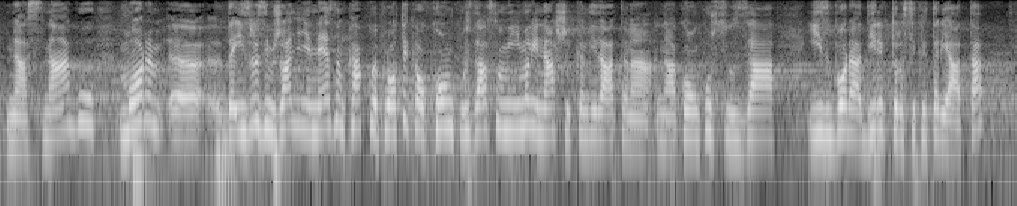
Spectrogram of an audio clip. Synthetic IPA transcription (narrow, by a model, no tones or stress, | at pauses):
nasnaːɡu | moːɾamd̪aizɾazimʒaʎeɲe̞neznamkakoje̞pɾo̞t̪e̞kaoko̞ŋkuɾsd̪alismo̞miːimalinaʃeɡ̚kand̪id̪aːt̪ananako̞ŋkuɾsuza | izbo̞ɾad̪iɾe̞k̚t̪o̞ɾase̞kɾe̞t̪aɾiaːt̪a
